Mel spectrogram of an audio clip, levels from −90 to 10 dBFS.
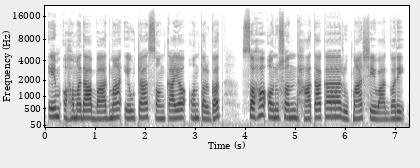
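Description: At 5.72 s the speech stutters until 5.89 s, with an 85 ms slice heard twice more. These are repeated frames: a short run of compressed frames, which fits about four, was delivered again. Unlike a dropout, nothing is lost, and the clip gains 171 ms.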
